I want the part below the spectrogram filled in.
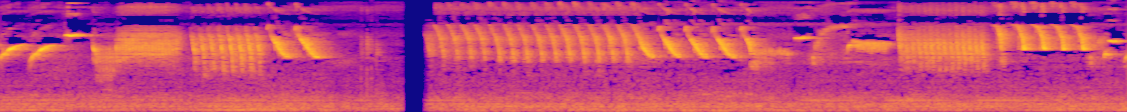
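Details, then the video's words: Rolling canary song in the ngerol rapat style, used as a master recording for training birds: long rapid trilled rolls and clipped descending notes, with a short silent gap before the rolls resume strongly. "MASTERAN BURUNG KENARI GACOR NGEROLL RAPAT"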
